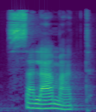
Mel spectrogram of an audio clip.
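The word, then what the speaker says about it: salamat: AO is a watch the consonant s like s in the word Sun Salat Salat Salat means thank you in English the consonant T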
